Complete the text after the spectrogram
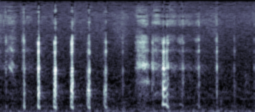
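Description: A middle-aged man laughs heartily into a clip-on microphone.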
